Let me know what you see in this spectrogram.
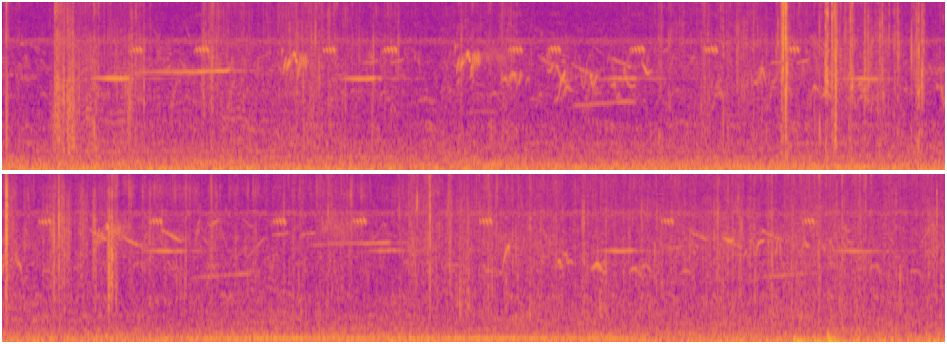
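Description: Birds chirping and calling, with one short high note repeated steadily about one to two times a second, and a few sharp clicks near the middle.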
